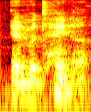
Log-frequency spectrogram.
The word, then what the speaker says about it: Enmetena: Got his name wrong a minute ago. Enmetena, the guy who commissioned the Stele of Vultures, and a couple of other record inscriptions.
